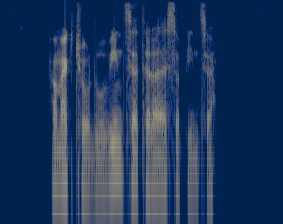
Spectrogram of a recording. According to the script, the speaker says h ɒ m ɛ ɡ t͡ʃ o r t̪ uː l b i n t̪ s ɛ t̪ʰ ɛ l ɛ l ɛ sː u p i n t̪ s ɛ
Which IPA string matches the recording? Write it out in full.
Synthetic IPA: h ɒ m ɛ k t͡ʃ o r d̪ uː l v i n t̪ s ɛ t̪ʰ ɛ l ɛ l ɛ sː ɒ p i n t̪ s ɛ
